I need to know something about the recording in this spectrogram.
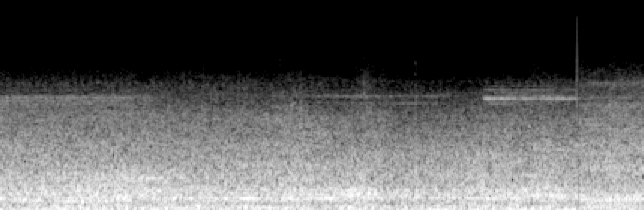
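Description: Wind rushes loudly past the rider on a moving motorbike.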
